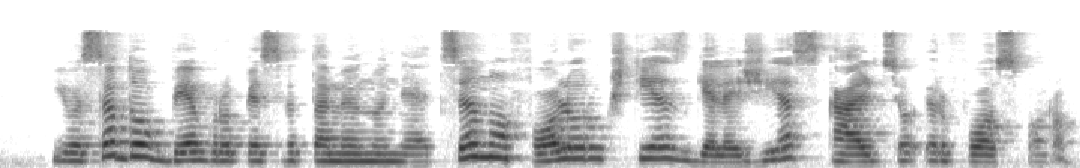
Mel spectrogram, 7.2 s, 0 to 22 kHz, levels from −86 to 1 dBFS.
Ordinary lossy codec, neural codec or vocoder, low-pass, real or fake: MP3, 64 kbps; none; 9.9 kHz; real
